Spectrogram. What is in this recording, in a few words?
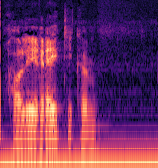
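"cholereticum", Dutch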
